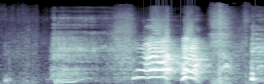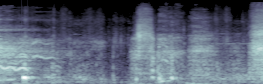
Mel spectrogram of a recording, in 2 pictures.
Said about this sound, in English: And you don't mind if I blow my nose?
